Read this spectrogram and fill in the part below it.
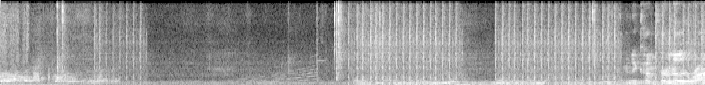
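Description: Aircraft guns in Bomber Crew rattle off rapid machine-gun bursts, stuttering on and off at moderate loudness over engine drone, with voices talking throughout.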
